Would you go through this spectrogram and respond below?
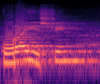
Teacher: اگر ہم یہاں وقف کریں گے تو یہاں پر کھینچیں گے قریش، اور ملا کر پڑھیں گے تو قریشن، تو پھر نہیں کھینچیں گے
